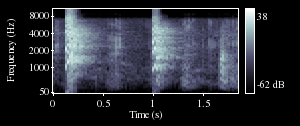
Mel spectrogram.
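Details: Two piercing yaps about a second apart from a small dwarf Pomeranian called Chanel, followed by a softer third bark with a slight growly edge.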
